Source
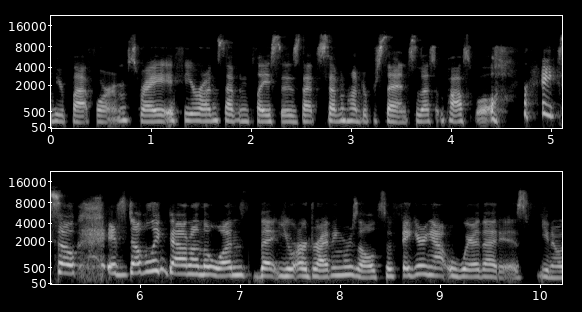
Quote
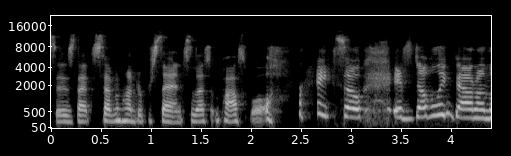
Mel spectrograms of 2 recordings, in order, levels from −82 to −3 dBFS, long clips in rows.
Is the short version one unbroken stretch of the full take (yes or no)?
yes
